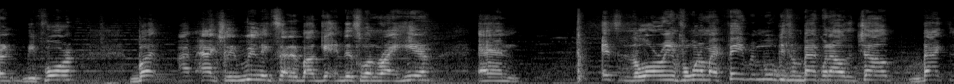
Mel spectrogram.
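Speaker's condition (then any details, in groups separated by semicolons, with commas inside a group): No condition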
